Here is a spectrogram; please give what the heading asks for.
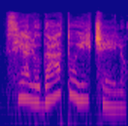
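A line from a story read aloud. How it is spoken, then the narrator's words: Exclaimed while laughing. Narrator (Italian): esclamò Orlando, che rideva ancora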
